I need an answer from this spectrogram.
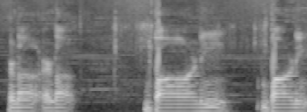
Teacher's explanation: This is called a retroflex. You see, flick the tongue while you're saying it.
